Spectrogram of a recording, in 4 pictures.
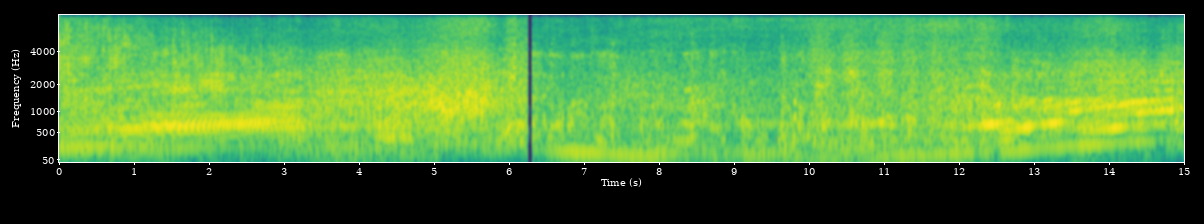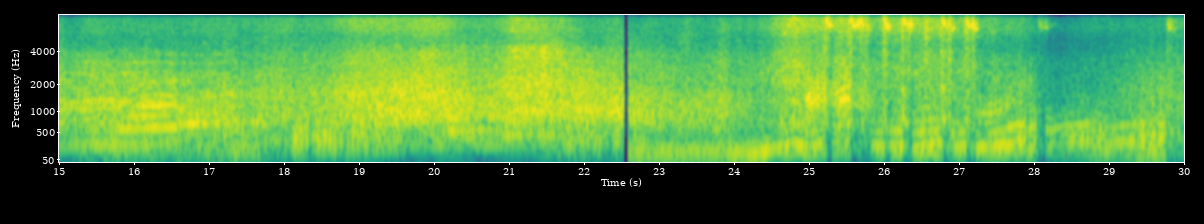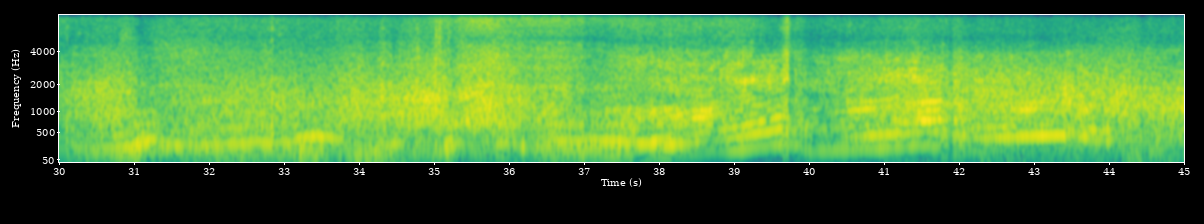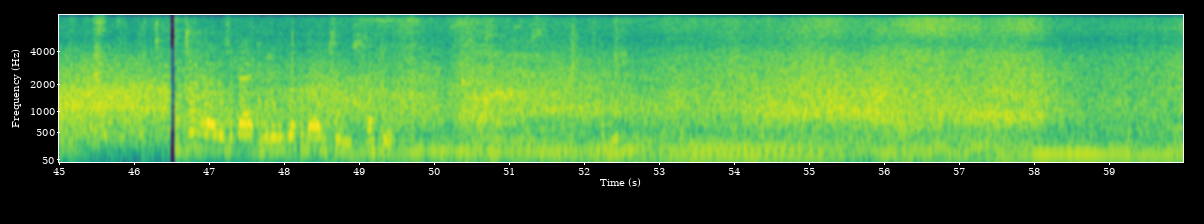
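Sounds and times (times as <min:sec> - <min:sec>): car engines revving hard: 0:00.0 - 0:59.9.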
